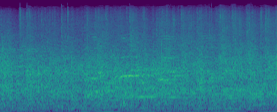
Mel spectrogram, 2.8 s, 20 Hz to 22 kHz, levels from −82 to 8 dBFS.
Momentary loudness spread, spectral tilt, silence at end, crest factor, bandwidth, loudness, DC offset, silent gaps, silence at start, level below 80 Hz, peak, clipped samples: 3 LU; -0.5 dB/octave; 0 s; 16 dB; 19.5 kHz; -23 LUFS; under 0.1%; none; 0 s; -54 dBFS; -8 dBFS; under 0.1%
